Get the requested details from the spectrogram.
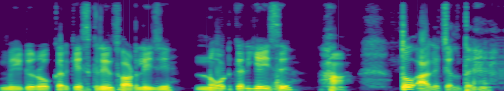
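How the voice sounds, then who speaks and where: A man teaching a chemistry lesson to students, explaining slowly and repeating key phrases as he addresses the class directly. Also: fairly low pitch, no room sound, clean studio sound. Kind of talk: classroom lecture.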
